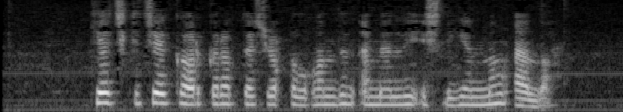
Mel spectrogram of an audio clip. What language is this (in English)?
Uyghur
